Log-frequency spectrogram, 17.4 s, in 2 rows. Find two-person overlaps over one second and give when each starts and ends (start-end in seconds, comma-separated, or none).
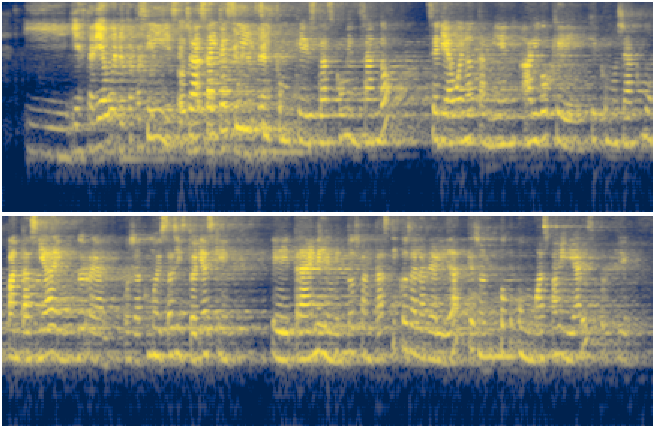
1.9-3.8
